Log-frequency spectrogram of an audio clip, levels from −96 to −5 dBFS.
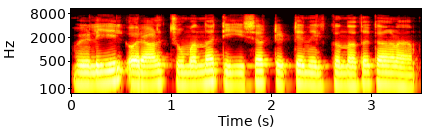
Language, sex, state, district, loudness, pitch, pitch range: Malayalam, male, Kerala, Kollam, -16 LUFS, 130 Hz, 125-135 Hz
